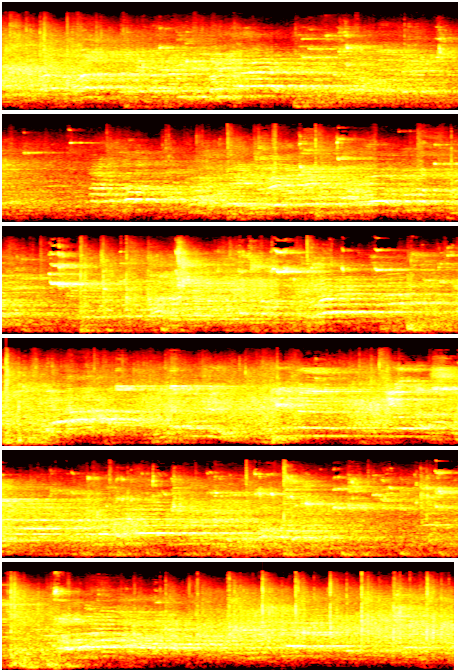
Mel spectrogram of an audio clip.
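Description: A handball bounced on a wooden sports-hall court, with several bounces in quick succession about halfway through, under shouting voices of players and spectators that echo in the large hall.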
